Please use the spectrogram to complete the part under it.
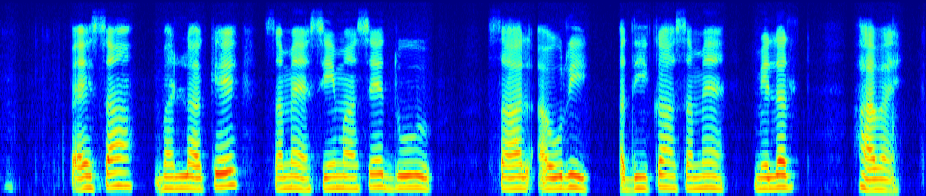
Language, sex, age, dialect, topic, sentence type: Bhojpuri, female, 36-40, Northern, agriculture, statement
